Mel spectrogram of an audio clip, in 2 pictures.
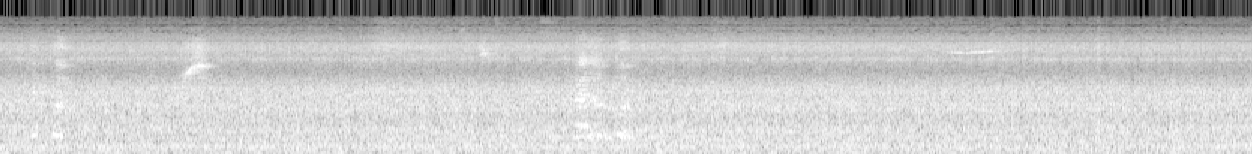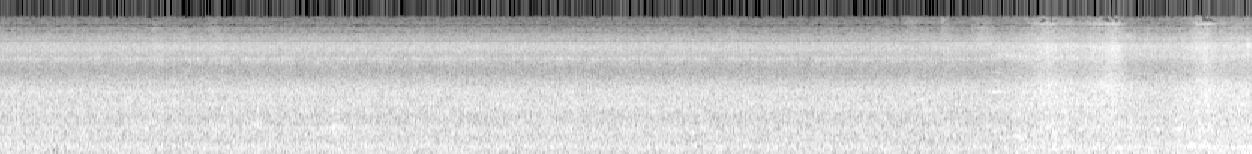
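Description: Loose fittings inside a bus rattle and clatter.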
